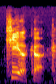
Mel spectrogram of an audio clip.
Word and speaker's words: Keokuk: Keokuk. Keokuk, Iowa. No, you didn't say it right. Keokuk. Keokuk. Right, you're getting closer.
